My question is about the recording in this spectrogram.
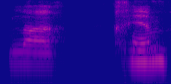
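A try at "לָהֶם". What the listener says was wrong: Right, that's the breathy one, lahem. Because in Hebrew, if you say lachem and lahem, it has different meanings. So this is lahem.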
